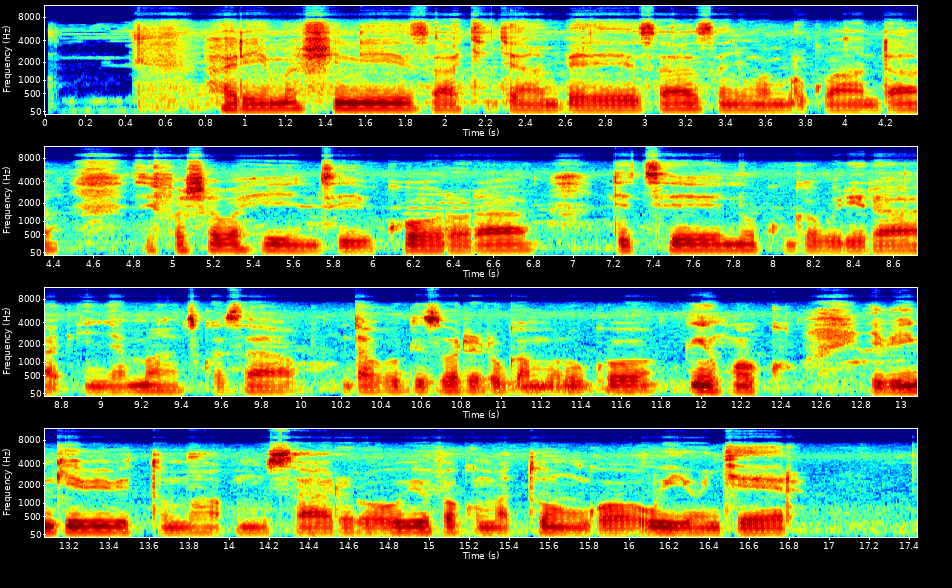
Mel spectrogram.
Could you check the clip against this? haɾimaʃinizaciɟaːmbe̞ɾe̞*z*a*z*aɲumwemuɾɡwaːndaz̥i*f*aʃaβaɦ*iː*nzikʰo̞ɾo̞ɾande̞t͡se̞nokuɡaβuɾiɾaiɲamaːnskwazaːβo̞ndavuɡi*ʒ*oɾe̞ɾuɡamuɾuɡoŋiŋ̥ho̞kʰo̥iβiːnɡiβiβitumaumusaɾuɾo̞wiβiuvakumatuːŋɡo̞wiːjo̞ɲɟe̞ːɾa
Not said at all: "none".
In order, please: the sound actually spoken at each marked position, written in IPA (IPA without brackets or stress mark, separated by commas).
z, z, f, iː, z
